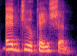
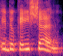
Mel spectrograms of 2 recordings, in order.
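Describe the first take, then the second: First: It is said without a Filipino accent. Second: It is said with a Filipino accent. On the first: The speaker calls it right. "it's education" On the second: The speaker calls it wrong. "It's not education, ... that's a Filipino way of saying that"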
